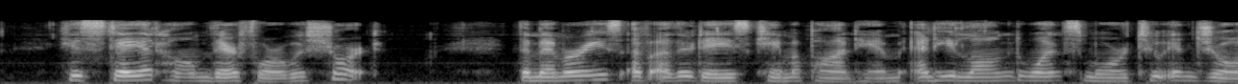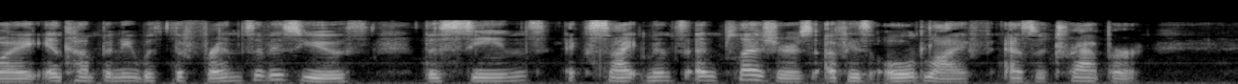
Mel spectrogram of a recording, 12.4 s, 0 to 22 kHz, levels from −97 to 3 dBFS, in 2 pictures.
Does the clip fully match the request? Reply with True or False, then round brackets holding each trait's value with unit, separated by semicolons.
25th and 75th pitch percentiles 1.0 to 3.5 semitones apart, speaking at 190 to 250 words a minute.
True (2.9 semitones; 205 wpm)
